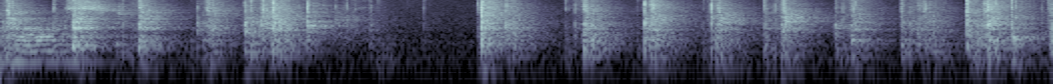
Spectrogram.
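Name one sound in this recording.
A deck of cards is shuffled with quick soft clicks.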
